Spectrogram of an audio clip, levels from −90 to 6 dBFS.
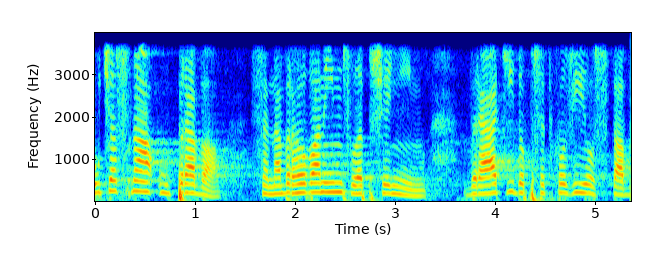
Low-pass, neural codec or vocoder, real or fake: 3.6 kHz; none; real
